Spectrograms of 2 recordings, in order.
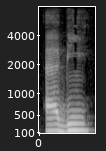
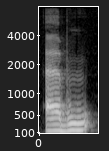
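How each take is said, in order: First: The b is followed by an i vowel. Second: The b is followed by a rounded u vowel. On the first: "And if I said kasra" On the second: "And if I say dhamma"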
